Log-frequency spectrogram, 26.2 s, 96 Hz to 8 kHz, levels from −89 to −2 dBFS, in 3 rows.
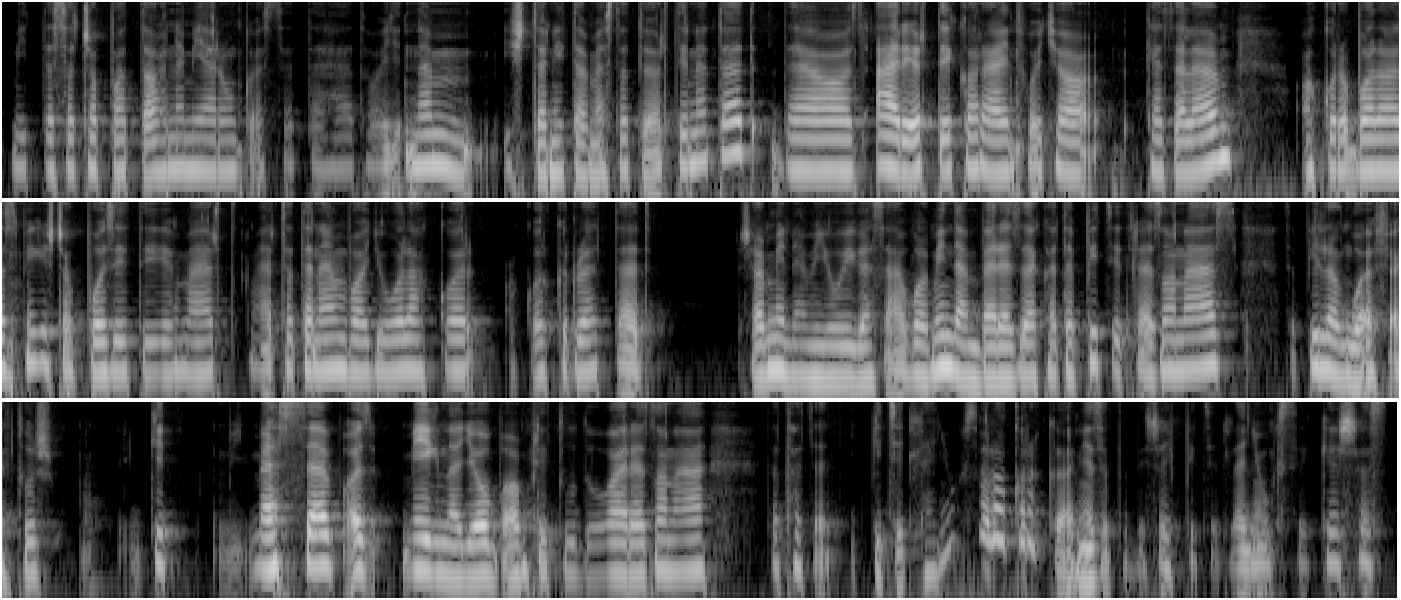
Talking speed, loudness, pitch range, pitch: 165 wpm, -32 LUFS, 170-195 Hz, 180 Hz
